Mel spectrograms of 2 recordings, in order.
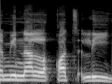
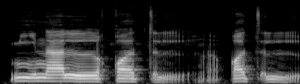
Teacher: jangan dibaca minalqatli jangan nah kita berwaakaf tepat di huruf lam huruf lam tidak dibaca panjang Makanya kita sukunkan jadi sempurnakan dulu huruf ta baru di ujungnya ada huruf lamnya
